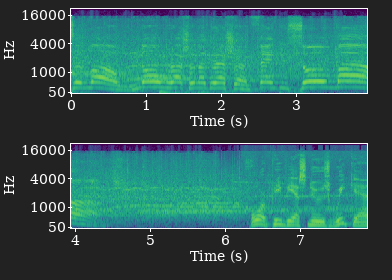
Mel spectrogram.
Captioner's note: applause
